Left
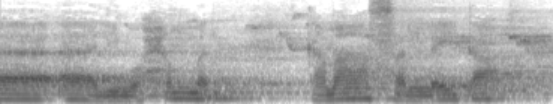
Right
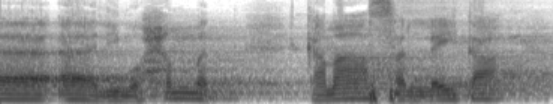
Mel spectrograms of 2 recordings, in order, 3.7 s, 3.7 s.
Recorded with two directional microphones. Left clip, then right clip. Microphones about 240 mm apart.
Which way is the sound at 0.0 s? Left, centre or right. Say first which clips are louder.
Right 12 dB; right.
